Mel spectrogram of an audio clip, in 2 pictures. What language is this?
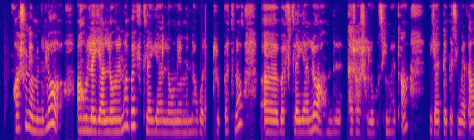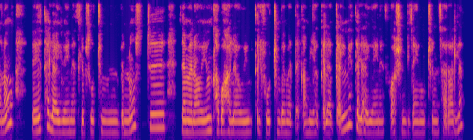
Amharic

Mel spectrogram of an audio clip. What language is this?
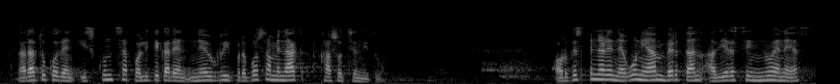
Basque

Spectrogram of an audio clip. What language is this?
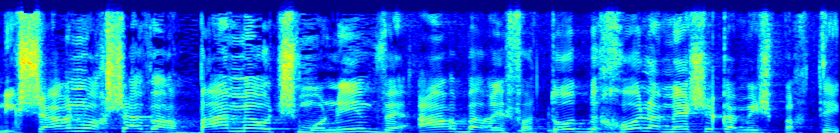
Hebrew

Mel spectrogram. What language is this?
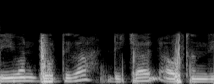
Telugu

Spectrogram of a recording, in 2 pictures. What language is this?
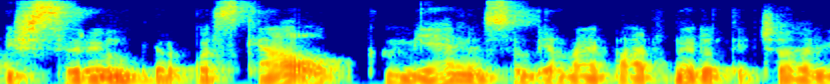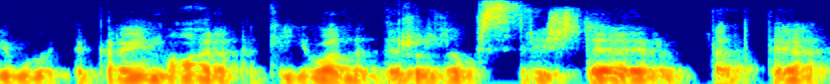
Lithuanian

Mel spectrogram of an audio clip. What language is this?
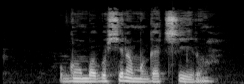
Kinyarwanda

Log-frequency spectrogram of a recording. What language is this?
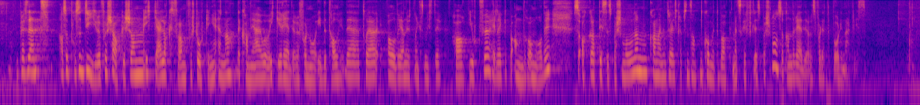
Norwegian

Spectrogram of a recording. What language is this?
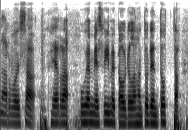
Finnish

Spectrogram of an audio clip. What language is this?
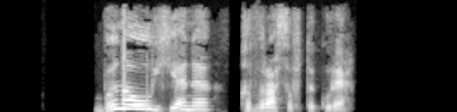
Bashkir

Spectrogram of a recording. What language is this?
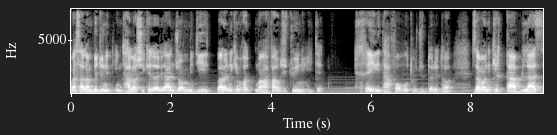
Persian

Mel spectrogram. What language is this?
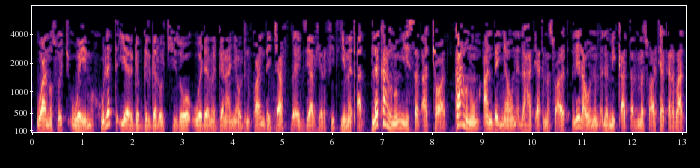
Amharic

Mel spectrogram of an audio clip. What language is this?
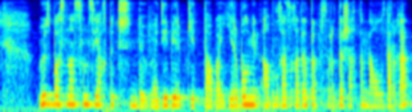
Kazakh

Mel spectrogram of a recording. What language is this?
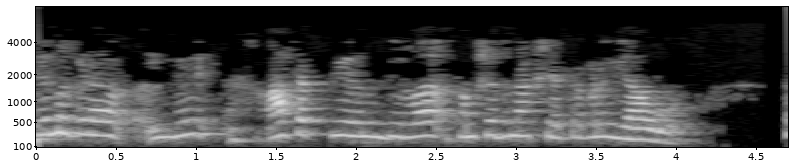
Kannada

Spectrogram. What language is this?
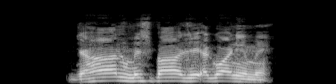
Sindhi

